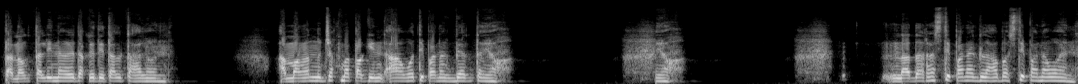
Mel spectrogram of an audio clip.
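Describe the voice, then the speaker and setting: A man's voice: fairly high pitch, little pitch movement, a little slow, long pauses, lightly acted. A man playing an earnest, humble young farmer's son in a radio drama, with a pleading manner. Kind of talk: Ilocano radio-drama acting.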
